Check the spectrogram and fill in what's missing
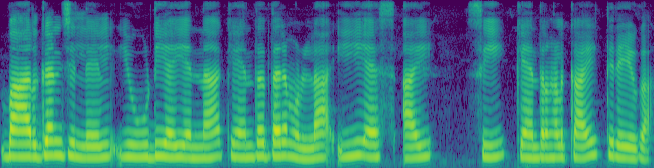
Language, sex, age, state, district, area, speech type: Malayalam, female, 18-30, Kerala, Wayanad, rural, read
